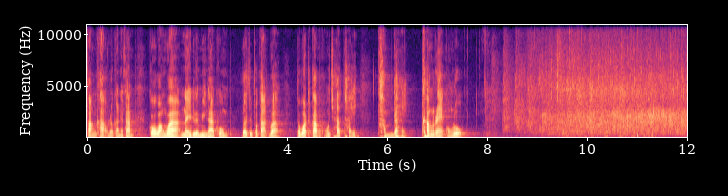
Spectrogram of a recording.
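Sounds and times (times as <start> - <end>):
audience applauding: 8.0 - 12.0.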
